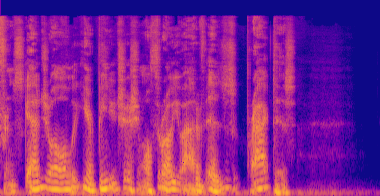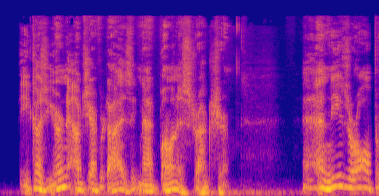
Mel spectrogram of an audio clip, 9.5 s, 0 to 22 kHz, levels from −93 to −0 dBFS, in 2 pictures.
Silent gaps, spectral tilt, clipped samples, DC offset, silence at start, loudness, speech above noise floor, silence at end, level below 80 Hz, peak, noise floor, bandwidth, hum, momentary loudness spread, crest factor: none; -5.5 dB/octave; under 0.1%; under 0.1%; 0 s; -20 LUFS; 36 dB; 0 s; -34 dBFS; -4 dBFS; -56 dBFS; 16 kHz; none; 10 LU; 18 dB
